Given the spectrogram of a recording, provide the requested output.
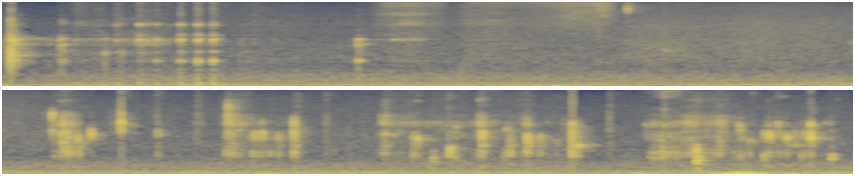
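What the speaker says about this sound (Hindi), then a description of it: "मैं थोड़ा सा पानी पी लूँ।" A woman takes a small drink of water from a glass in a quiet room: a faint clink of glass, soft sips and swallowing sounds, a few light taps, with no talking.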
